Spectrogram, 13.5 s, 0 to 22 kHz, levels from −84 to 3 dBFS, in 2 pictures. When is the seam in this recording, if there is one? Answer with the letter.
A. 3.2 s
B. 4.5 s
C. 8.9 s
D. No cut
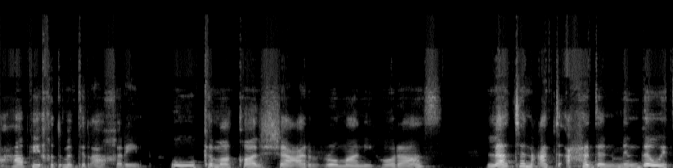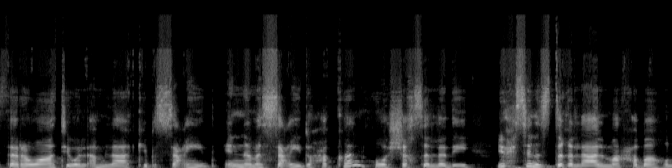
C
